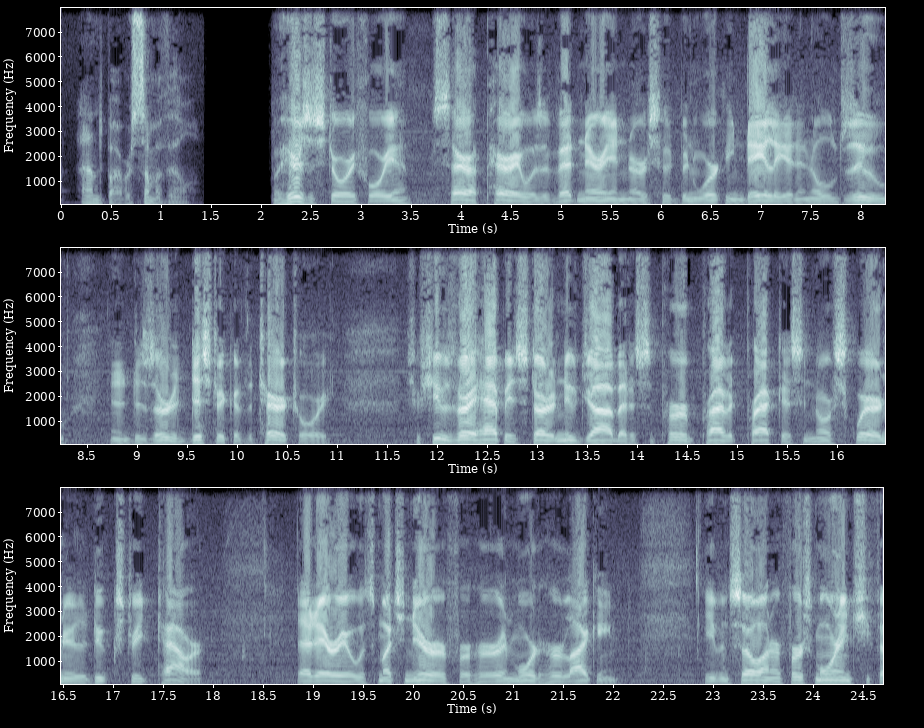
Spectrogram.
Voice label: missouri, dialects

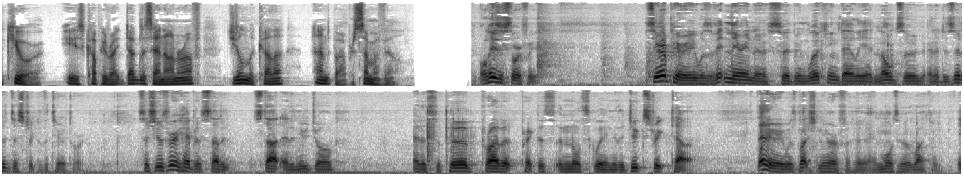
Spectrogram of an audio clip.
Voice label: New Zealand

